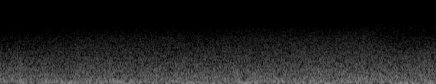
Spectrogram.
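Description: Ocean waves churn in a storm at sea, a steady, loud wash of surf and wind roaring continuously without break or voices.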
